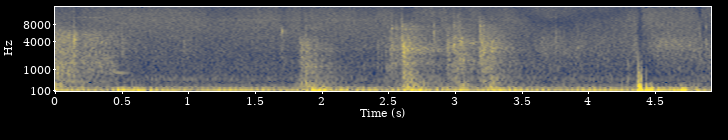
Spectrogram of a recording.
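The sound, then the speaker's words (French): A building door's latch clicks after an intercom call, followed by the door opening with a few sharp knocks and thuds over a steady low hum; no one speaks. “Le déclic de la porte. La porte s'ouvre.”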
